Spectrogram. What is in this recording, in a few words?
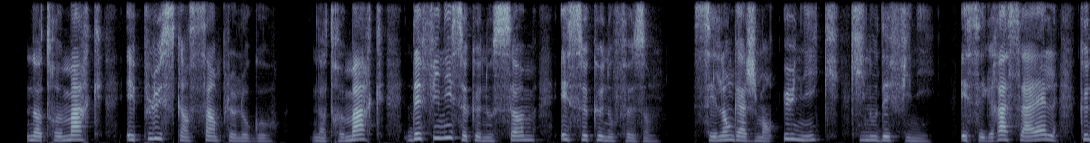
corporate, French, female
